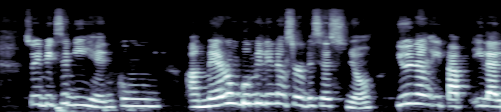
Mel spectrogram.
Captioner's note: speaks in Filipino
